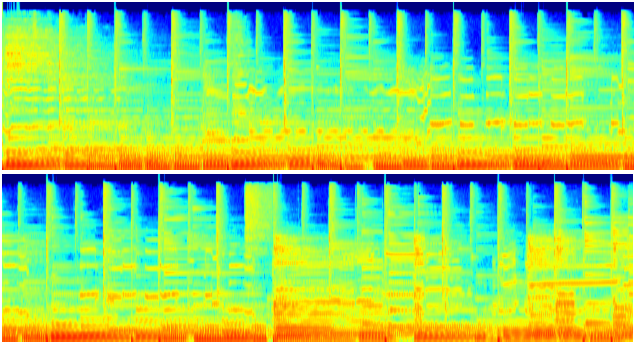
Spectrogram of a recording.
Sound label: Slow Blues With Am in Ending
